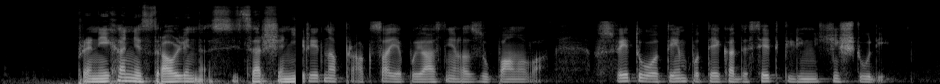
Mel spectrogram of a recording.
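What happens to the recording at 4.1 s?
At 4.1 s the recording is already running through a likely input switched to a poorer device, which took over at 2.95 s after an 80 ms silence and stays in use to the end. This narrower device passes nothing above 7.6 kHz, so the speech sounds duller, somewhat quieter, and carries a new, faint background noise.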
